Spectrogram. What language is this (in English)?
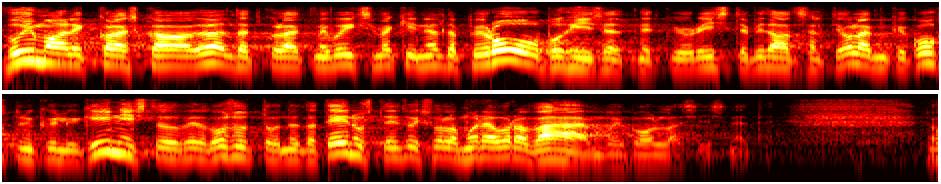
Estonian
